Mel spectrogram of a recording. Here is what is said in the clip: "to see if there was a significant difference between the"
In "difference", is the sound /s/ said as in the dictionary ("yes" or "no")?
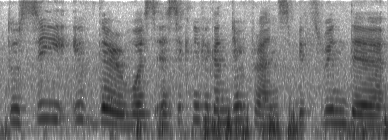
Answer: yes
